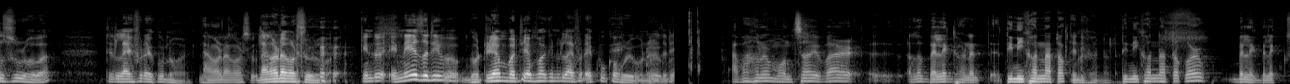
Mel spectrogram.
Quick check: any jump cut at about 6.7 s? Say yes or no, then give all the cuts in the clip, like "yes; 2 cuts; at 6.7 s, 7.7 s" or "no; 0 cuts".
yes; 1 cut; at 6.7 s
